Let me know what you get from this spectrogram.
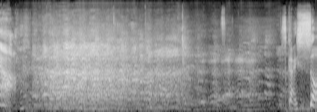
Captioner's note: audience laughing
